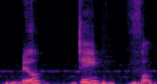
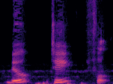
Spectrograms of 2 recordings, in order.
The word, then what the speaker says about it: beautiful: ये dotted beautiful. There are three syllables. Beautiful. So किस पे स्ट्रेस है? The first. Beautiful.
